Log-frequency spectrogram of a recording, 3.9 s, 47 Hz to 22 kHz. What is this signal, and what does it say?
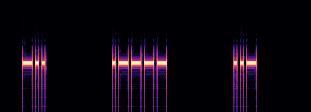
Morse code, heard as a keyed tone, about 30 wpm, spaced as for 9 wpm, 700 Hz. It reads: D1U
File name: Lesson 17e - Letter u - Three Characters 30wpm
